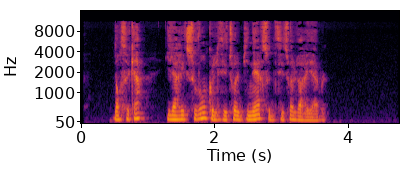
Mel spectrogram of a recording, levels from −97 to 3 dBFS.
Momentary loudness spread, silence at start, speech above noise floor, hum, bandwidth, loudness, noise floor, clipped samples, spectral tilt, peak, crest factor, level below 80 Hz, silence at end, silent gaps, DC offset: 11 LU; 0.5 s; 46 dB; none; 11.5 kHz; -25 LUFS; -70 dBFS; under 0.1%; -4 dB/octave; -8 dBFS; 18 dB; -58 dBFS; 1.1 s; none; under 0.1%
